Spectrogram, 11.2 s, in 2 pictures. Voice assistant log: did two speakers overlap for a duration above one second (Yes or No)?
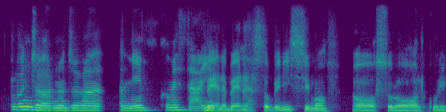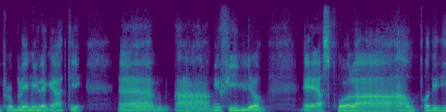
No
